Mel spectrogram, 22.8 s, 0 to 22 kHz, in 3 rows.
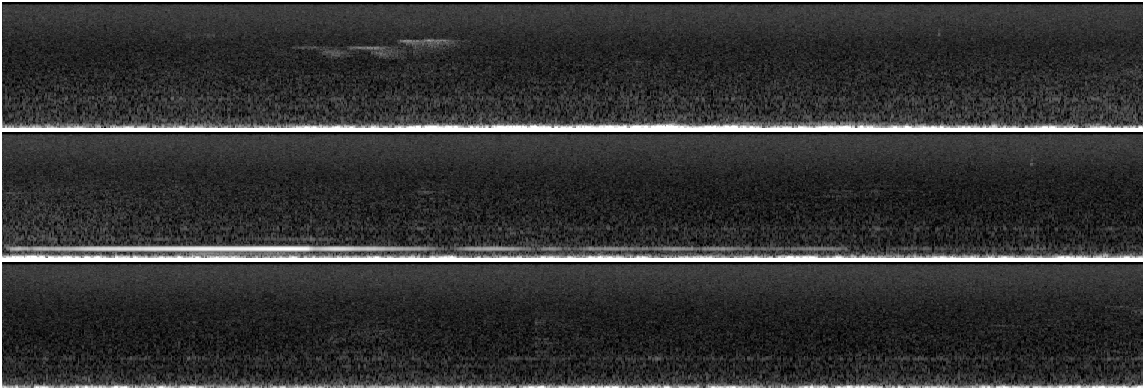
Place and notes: Buoy, Ucluelet, BC
Noises from distant buoy, boat and bird in fog
BC, Kanada, 7 June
